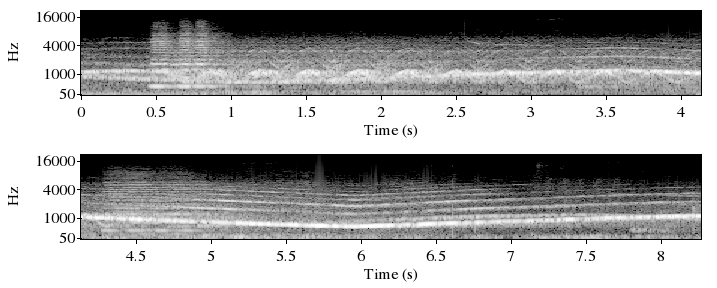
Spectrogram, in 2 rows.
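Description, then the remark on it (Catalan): Wailing fire engine sirens, loud, with a fast warbling yelp early on giving way to slow rising and falling wails over a steady rumble of traffic, as five fire crews head to a house fire on Carrer Hospital in Sant Feliu de Codines shortly after 9 in the morning. “És el so que ha alertat moltes persones de Sant Feliu aquest matí. Cinc dotacions de bombers s'han desplaçat al carrer Hospital de Sant Feliu per intervenir en l'incendi d'un habitatge.”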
